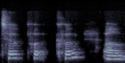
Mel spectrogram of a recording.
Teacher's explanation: it's voiceless because there's no vibration in your voice. And these sounds are always stressed in Finnish. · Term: voiceless stops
